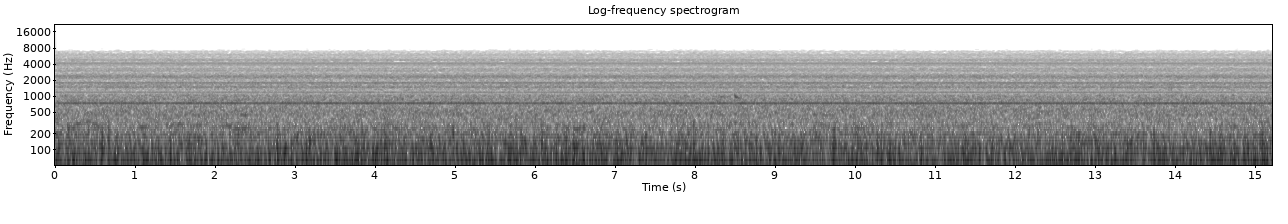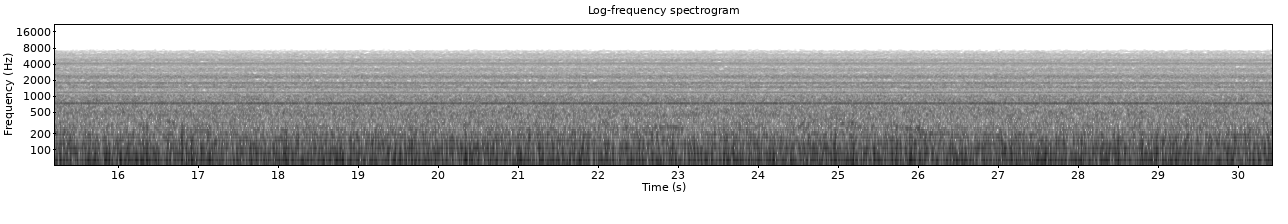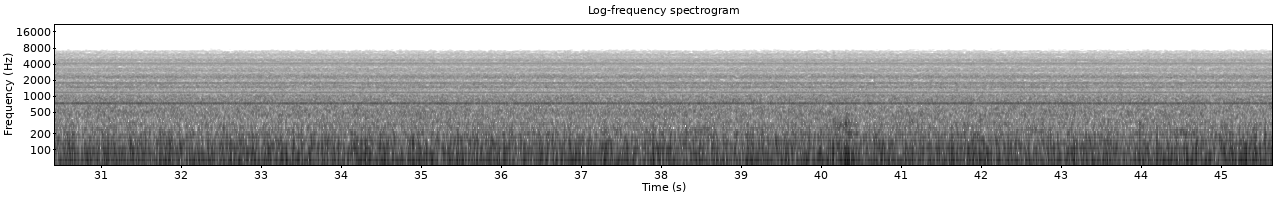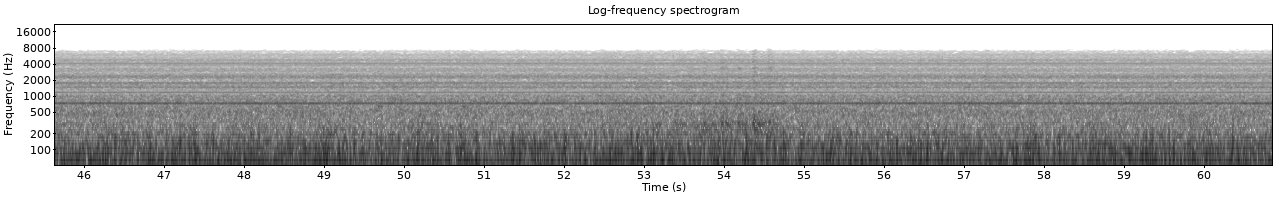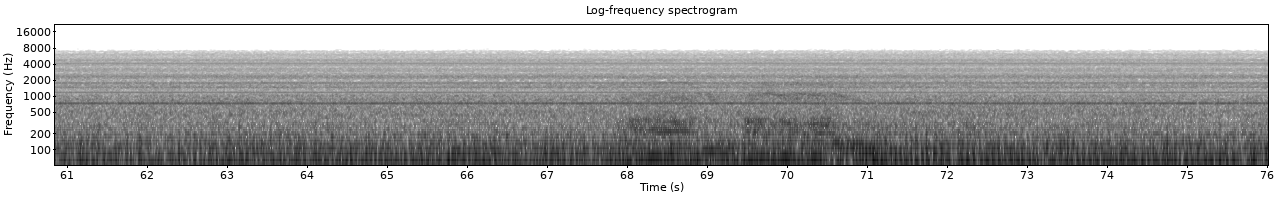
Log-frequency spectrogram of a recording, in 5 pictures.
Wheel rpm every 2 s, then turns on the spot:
0, 0, 0, 0, 0, 0, 0, 0, 0, 0, 0, 0, 0, 0, 0, 0, 0, 0, 0, 0, 0, 0, 0, 0, 0, 0, 0, 0, 0, 0, 0, 0, 0, 0, 0, 0, 0, 0.
none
